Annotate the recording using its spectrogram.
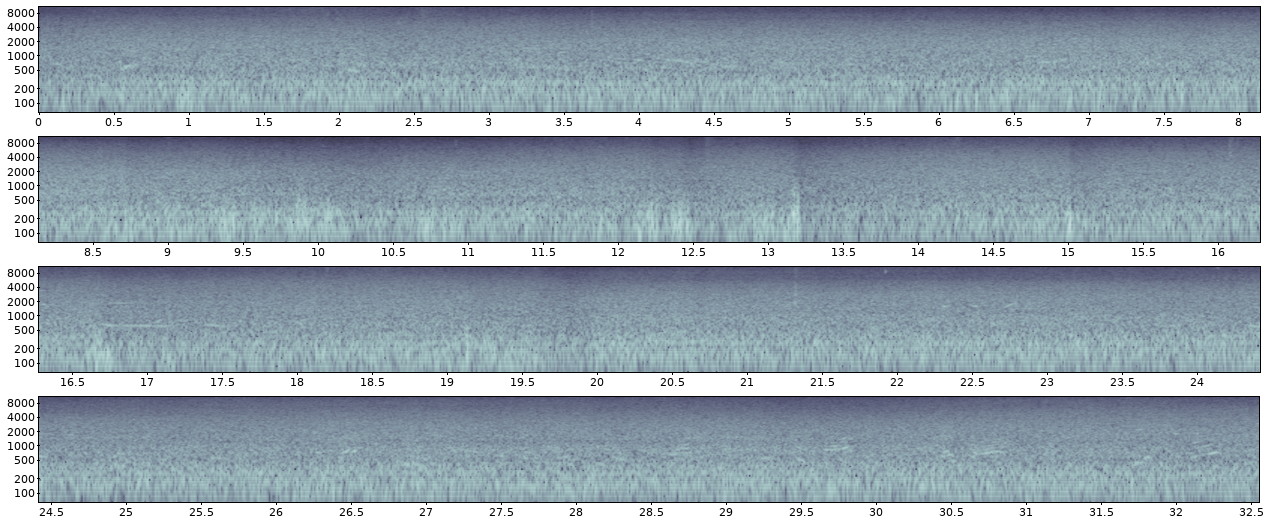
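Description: Close-up roar of Niagara's Horseshoe Falls: a steady, loud rush of falling water that never lets up.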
